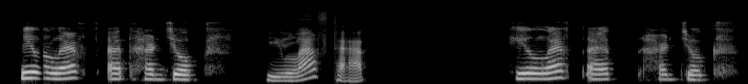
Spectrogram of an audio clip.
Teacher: bunyi t-nya nih ed-nya disambung ke bunyi at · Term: linking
